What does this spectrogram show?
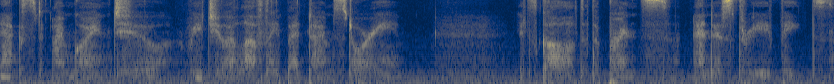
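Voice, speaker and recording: The speaker is whispering at a very slow pace. Noticeable background noise runs underneath. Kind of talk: ASMR intro and fact reading. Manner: soft, relaxing, close-mic whisper.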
